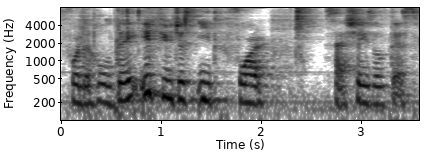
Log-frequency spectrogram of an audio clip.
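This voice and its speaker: With a non-native accent, a woman of medium pitch talks at a moderate pace amid noticeable background noise and audible room echo. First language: not English. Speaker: fitness trainer. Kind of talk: casual vlog review. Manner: halting, many fillers.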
